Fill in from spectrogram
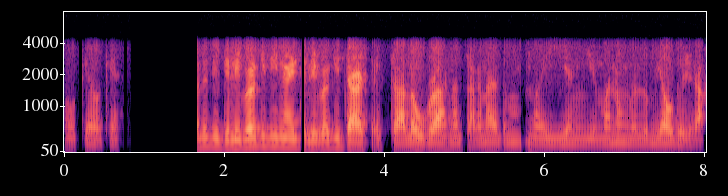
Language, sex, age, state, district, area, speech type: Manipuri, male, 30-45, Manipur, Thoubal, rural, conversation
